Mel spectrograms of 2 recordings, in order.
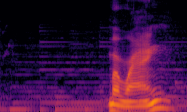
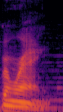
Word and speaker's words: meringue: Uh, I was watching Australian Master Chef episode and the audience clapped when the chef made uh what what what merang? It's meringue. Okay.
